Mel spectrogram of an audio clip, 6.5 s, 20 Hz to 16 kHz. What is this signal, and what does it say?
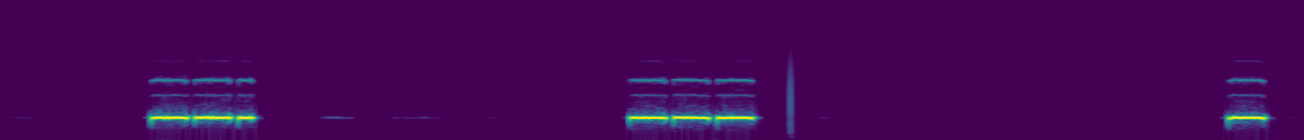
Morse code, heard as a keyed tone, about 22 wpm, spaced as for 4 wpm, 610 Hz. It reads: GOT
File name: FreeFiles / CW-practice / KB6MT-tape1-side2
